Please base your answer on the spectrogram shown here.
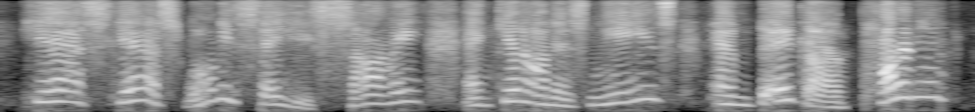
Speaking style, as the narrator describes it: cried Scraps, to show her scorn of the suggestion

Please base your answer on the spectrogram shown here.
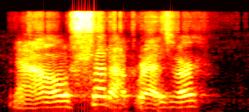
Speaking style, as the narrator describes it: said Sarah roughly

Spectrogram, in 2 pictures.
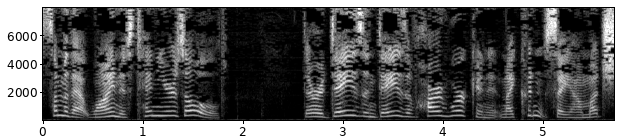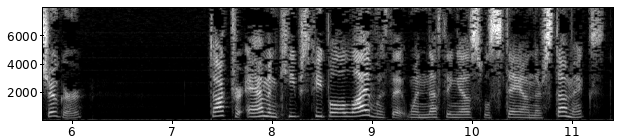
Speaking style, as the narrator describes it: cried Margaret aghast

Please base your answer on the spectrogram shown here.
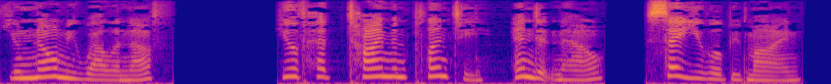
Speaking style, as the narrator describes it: he pleaded

